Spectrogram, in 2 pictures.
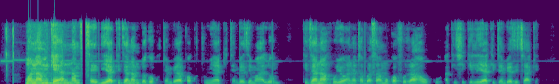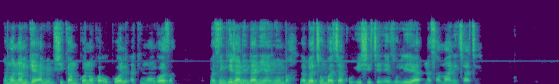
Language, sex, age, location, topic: Swahili, male, 25-35, Nairobi, education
